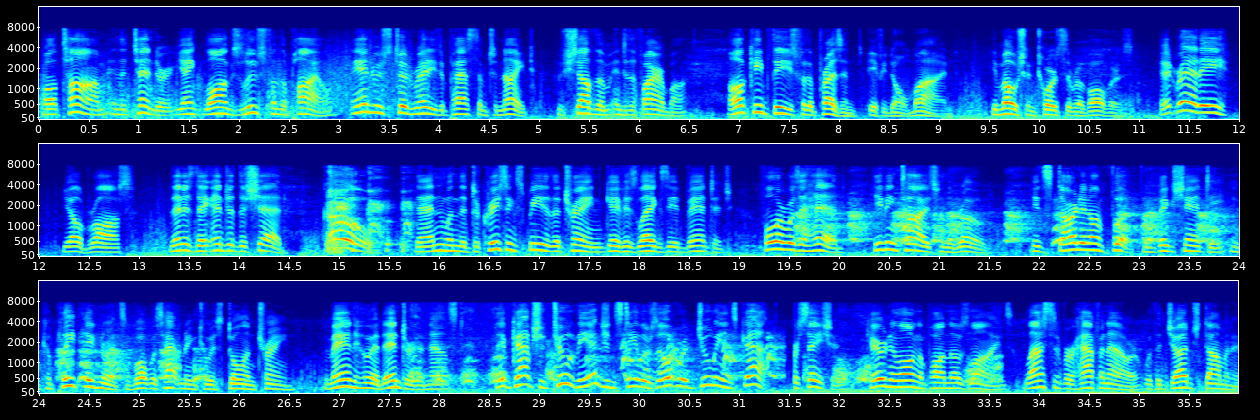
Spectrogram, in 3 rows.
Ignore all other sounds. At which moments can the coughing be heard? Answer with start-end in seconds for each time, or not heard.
14.8-15.8.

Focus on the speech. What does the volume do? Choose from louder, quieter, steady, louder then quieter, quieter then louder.
steady.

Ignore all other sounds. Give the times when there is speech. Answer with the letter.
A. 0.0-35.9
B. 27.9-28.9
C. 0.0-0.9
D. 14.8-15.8
A.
